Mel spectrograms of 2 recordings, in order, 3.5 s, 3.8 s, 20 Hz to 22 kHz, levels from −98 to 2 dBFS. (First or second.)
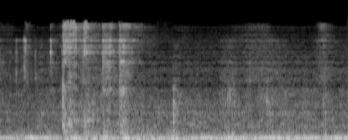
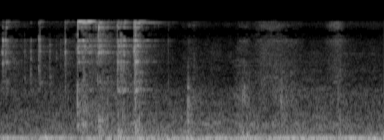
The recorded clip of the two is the second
